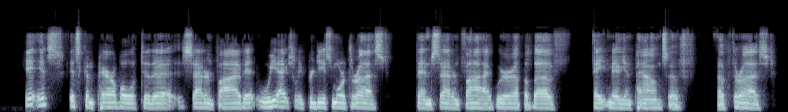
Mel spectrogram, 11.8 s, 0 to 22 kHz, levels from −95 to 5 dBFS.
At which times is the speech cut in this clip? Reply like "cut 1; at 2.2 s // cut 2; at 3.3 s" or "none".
none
